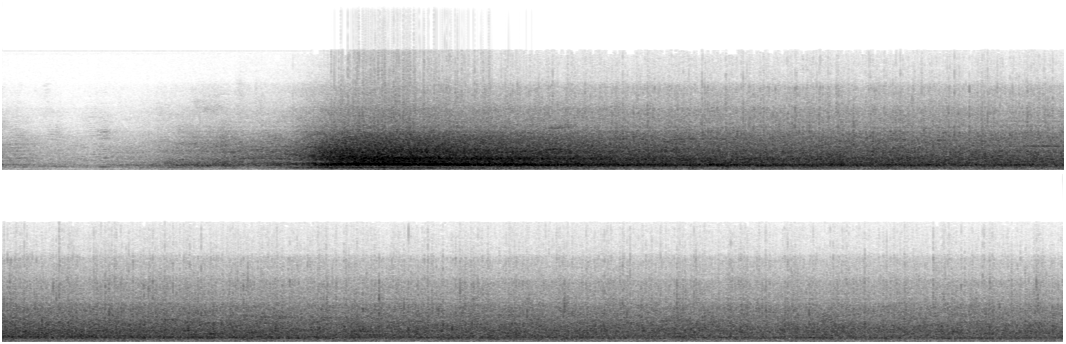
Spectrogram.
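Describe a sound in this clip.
A large stadium crowd erupts into a loud roaring cheer that slowly fades.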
